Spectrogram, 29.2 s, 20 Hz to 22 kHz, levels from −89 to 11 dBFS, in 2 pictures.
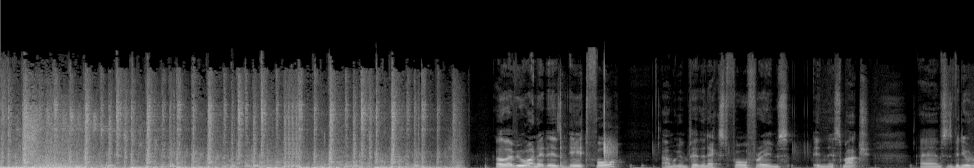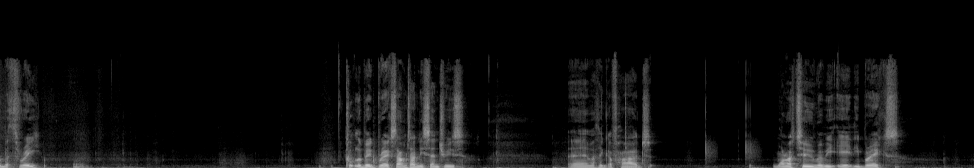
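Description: No technical faults are audible.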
